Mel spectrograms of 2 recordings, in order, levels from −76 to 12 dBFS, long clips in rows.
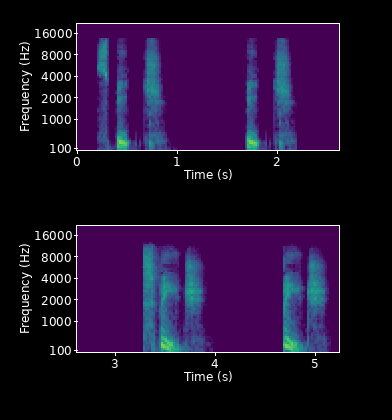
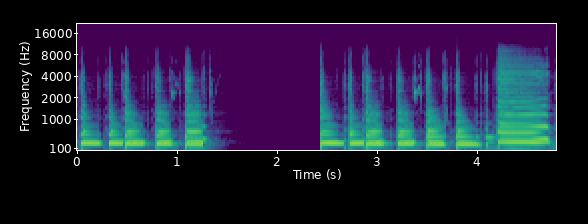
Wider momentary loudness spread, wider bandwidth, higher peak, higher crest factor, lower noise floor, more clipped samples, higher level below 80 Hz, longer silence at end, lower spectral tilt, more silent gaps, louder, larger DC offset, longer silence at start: first, 11 LU vs 4 LU; first, 13.5 kHz vs 9.8 kHz; about the same, 0 dBFS vs 0 dBFS; first, 20 dB vs 10 dB; about the same, under -90 dBFS vs under -90 dBFS; neither; second, -50 dBFS vs -40 dBFS; about the same, 0.15 s vs 0.05 s; second, -4 dB/octave vs -6 dB/octave; first, 1.00-1.07 s, 1.23-1.68 s, 2.21-3.27 s, 4.00-4.67 s vs 1.92-2.42 s; second, -17 LUFS vs -10 LUFS; second, under 0.1% vs 0.4%; first, 0.2 s vs 0 s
